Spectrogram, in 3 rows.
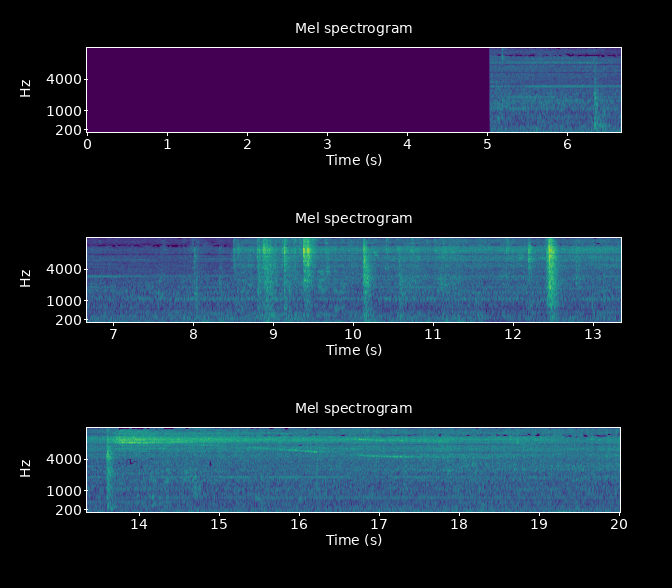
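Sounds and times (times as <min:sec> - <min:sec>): railcar motor humming: 0:05.0 - 0:20.0
railcar doors sliding shut: 0:07.9 - 0:18.3
high electric whine: 0:08.5 - 0:20.0.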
